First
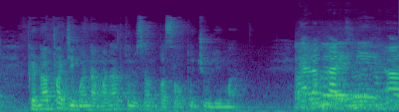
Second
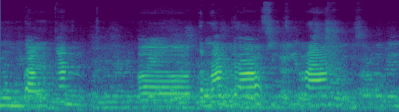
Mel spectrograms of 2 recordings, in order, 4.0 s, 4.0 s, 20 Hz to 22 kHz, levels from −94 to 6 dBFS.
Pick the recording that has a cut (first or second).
first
